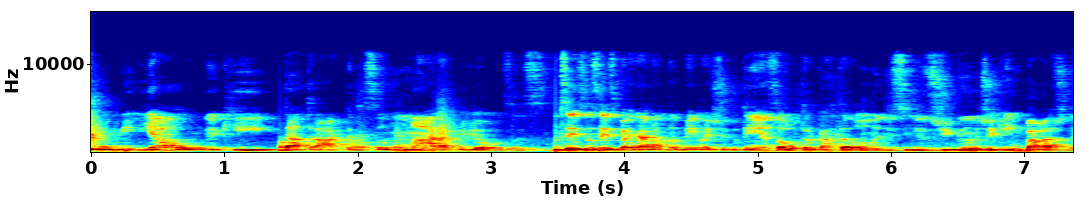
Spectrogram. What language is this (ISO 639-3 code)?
por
